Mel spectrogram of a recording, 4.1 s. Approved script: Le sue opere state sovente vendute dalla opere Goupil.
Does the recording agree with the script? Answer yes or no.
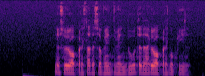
yes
